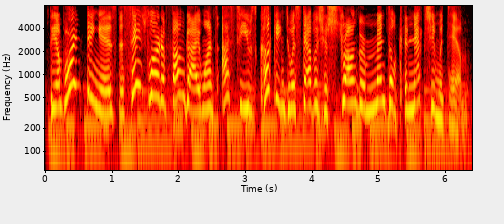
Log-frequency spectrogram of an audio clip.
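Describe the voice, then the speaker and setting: A woman playing a bubbly, earnest and excitable young heroine in a video game, speaking in animated exclamations. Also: extremely high pitch, brisk, music in the background. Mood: cheerful, eager.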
